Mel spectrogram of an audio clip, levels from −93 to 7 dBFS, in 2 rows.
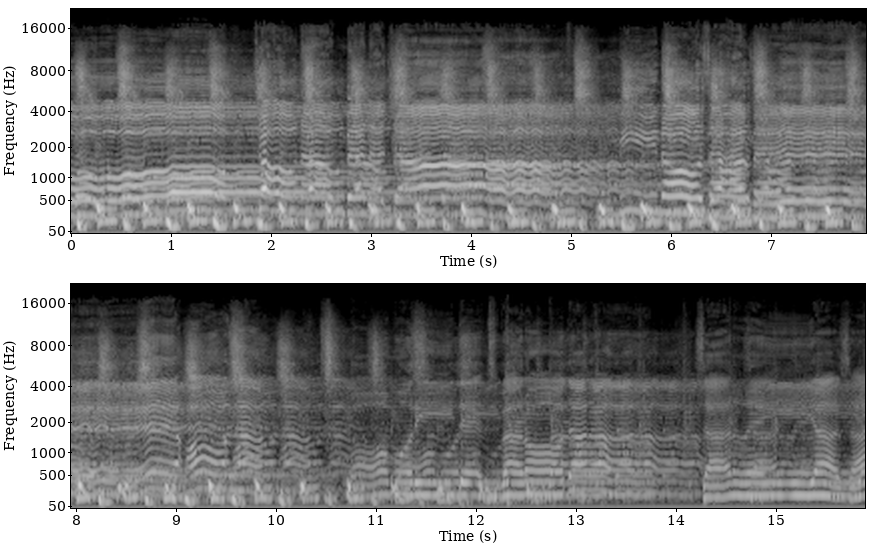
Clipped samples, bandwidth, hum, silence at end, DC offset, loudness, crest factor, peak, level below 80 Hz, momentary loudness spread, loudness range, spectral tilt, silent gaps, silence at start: under 0.1%; 17.5 kHz; none; 0 s; 0.8%; -21 LUFS; 18 dB; -4 dBFS; -56 dBFS; 12 LU; 10 LU; -4 dB/octave; none; 0 s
